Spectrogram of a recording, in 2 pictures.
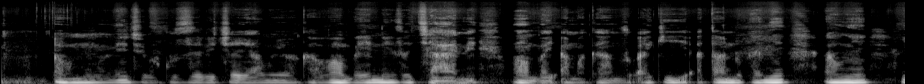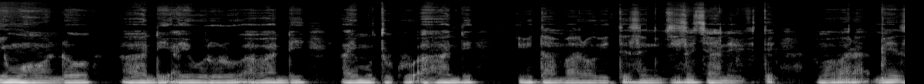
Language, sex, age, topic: Kinyarwanda, male, 25-35, health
